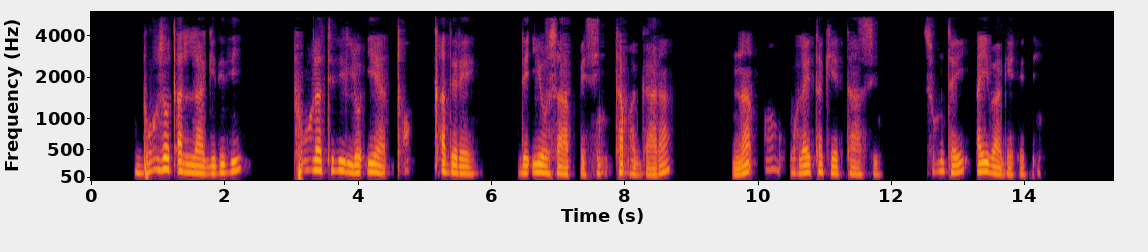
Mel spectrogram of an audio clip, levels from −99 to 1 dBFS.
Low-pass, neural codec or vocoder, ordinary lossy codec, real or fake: 5.4 kHz; codec, 16 kHz in and 24 kHz out, 1 kbps, XY-Tokenizer; AAC, 24 kbps; fake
